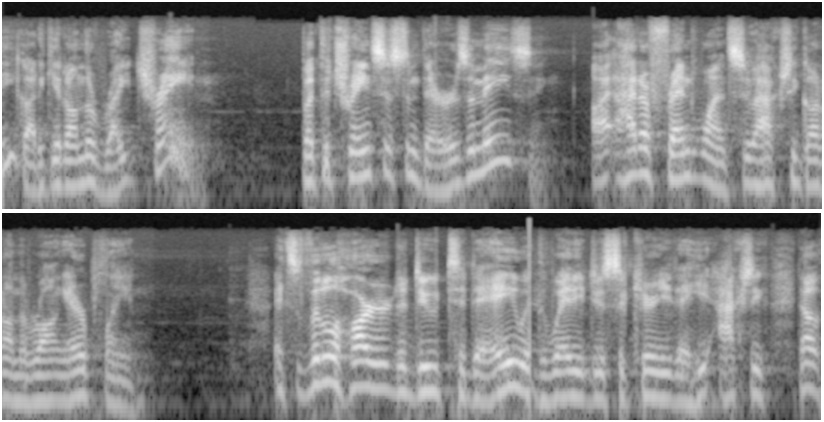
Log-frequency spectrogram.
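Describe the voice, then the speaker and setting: Male preacher, earnest and emphatic sermon delivery, pitch a touch high. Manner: earnest, emphatic preaching with mocking quoted asides.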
